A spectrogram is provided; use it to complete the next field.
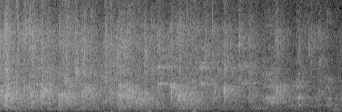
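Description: A crowd applauds steadily, many hands clapping at once in a dense, even wash of sound that holds its loudness throughout the short stretch.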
